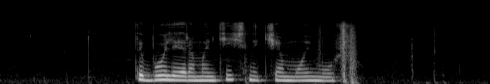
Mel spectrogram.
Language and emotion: Russian, neutral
